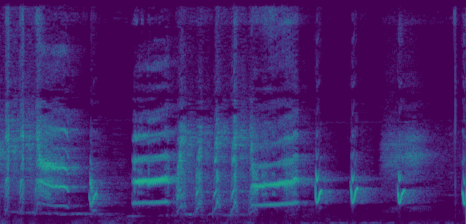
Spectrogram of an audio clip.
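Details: Oriental magpie-robin of the Kacer Nasional type, singing a song full of imitations of lovebird, canary and prinia. High, rich phrases: buzzy harmonic notes, clear whistled slurs and sharp chips in quick, irregular succession.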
